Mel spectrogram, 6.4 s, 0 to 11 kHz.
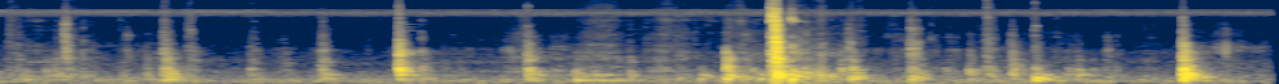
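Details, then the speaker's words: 2000 Toyota Camry CE passenger door after lock cylinder replacement: scattered sharp clicks and firm clunks as the power door lock actuator throws and latches into position; lock cycling normally. "All right, guys, so see, you can hear the door lock going. We've got it latched into position"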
